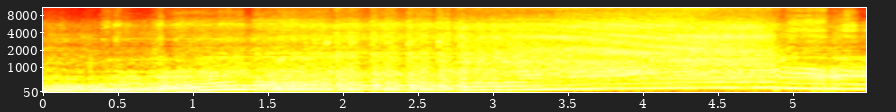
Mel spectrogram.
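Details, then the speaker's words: Honda EG hatch, front-wheel drive and running rich, on a launch-control launch: the engine flares and holds high revs while one tyre howls in a burnout. The open differential, with no limited slip, leaves it going nowhere. "it that was sick that was just a legit burnout that's funny as hell I thought it would at least like dig but it's onewheel drive so we went nowhere"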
